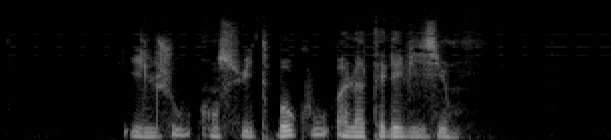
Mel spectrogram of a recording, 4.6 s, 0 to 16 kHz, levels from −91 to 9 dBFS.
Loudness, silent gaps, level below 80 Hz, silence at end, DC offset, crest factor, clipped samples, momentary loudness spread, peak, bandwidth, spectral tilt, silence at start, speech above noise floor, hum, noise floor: -39 LUFS; none; -64 dBFS; 1.15 s; under 0.1%; 20 dB; under 0.1%; 8 LU; -20 dBFS; 10.5 kHz; -6 dB/octave; 0.95 s; 44 dB; none; -82 dBFS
